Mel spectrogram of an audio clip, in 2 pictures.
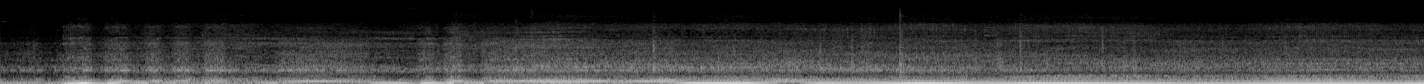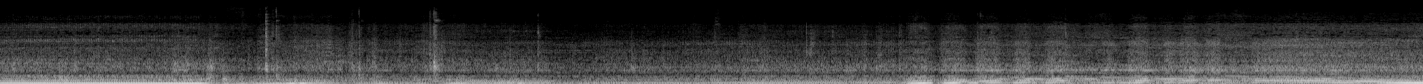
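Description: Heavy truck engine running under load, its pitch repeatedly rising and falling as it revs and drops back, over a deep rumble. A few sharp knocks come just past the middle.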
